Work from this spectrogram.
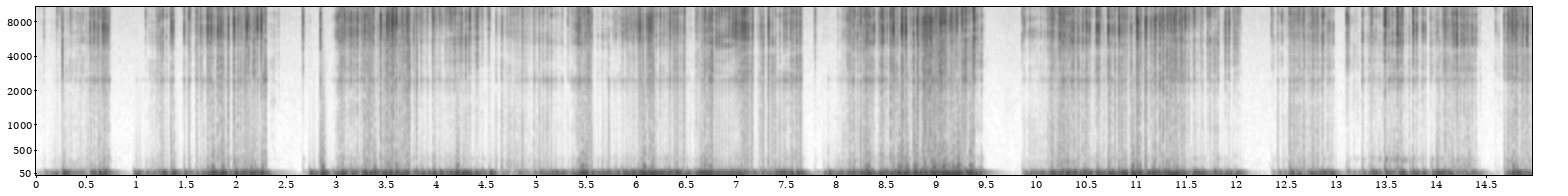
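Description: Long acrylic nails scratch and tap on the hollow metal mesh grille of a black USB microphone. The result is a heavy, booming low rumble with scratchy crackle on top, arriving in long bursts separated by brief silent gaps.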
